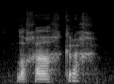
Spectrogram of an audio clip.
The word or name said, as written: Loch Acrach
